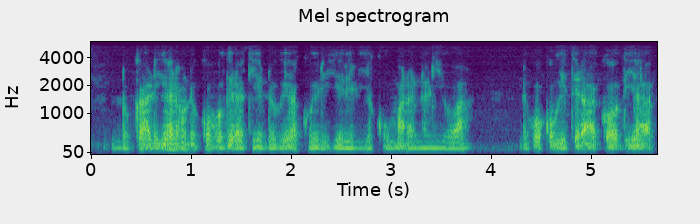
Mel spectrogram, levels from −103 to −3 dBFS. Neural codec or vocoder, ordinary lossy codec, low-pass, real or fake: vocoder, 22.05 kHz, 80 mel bands, HiFi-GAN; none; 5.4 kHz; fake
